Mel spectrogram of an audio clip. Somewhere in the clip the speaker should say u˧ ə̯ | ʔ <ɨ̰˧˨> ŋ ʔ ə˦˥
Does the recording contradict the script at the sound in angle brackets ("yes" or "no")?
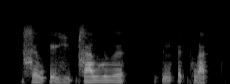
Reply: no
